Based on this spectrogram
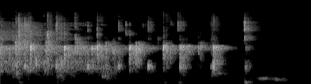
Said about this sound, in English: In case you're wondering, it's okay to give God a hand clap of praise about being his righteousness.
